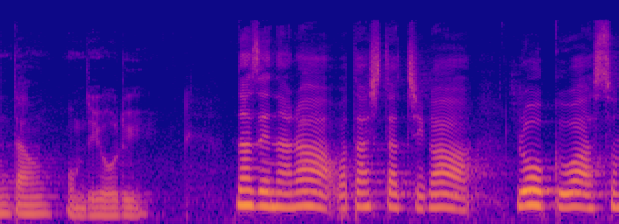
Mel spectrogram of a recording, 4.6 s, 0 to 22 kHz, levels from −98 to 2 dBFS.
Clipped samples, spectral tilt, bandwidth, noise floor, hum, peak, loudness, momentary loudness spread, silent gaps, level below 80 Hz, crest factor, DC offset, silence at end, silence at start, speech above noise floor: under 0.1%; -6 dB/octave; 15.5 kHz; -67 dBFS; none; -16 dBFS; -34 LUFS; 15 LU; none; -74 dBFS; 18 dB; under 0.1%; 0 s; 0 s; 34 dB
